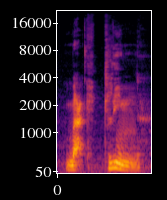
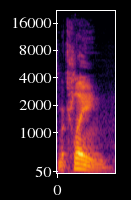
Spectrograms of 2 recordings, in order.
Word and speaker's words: McLean: McLean but my my surname is spelled McLean as a Mac and clean and so people aren't familiar if I'd say mac clean whereas it's McLean and McLean has about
